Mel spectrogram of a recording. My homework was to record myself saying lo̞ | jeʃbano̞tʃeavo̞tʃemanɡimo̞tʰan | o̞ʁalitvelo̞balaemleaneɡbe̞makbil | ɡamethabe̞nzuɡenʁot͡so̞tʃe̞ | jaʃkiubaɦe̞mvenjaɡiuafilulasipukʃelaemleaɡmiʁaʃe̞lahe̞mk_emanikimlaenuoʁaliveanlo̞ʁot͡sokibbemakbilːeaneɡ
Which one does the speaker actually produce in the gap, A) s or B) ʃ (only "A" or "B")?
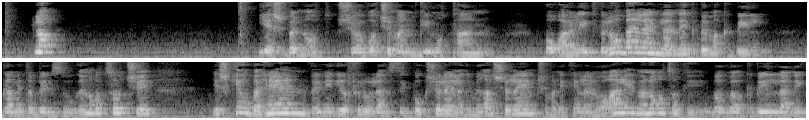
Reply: B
